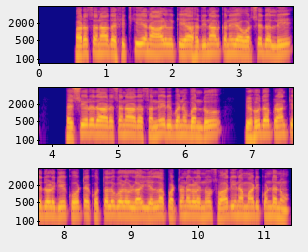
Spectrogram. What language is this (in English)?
Kannada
